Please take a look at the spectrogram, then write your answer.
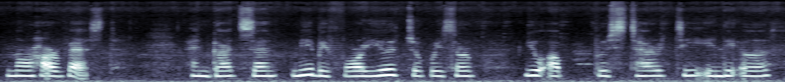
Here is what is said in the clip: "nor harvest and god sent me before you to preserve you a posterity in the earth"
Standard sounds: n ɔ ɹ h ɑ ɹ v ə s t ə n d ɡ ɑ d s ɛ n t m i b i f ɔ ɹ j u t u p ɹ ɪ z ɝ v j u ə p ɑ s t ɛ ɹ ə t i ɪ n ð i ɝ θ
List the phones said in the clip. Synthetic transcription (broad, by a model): n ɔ ɹ h ɑ ɹ v ə s t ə n ɡ ɑ d s ɛ n t m i b i f ɔ ɹ j u t u p ɹ ɪ z ɝ v j u ə p ɑ s t ɛ ɹ ə t i ɪ n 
